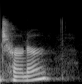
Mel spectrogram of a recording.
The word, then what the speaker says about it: Turner: My name is Robin Turner. My last name is spelled T-U-R-N-E-R, and I'm here on behalf of the City of Whitefish, and we rise in support of this bill.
